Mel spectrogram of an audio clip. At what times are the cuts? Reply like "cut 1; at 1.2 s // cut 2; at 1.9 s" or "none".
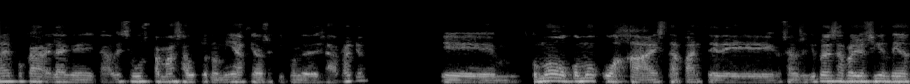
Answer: cut 1; at 5.3 s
